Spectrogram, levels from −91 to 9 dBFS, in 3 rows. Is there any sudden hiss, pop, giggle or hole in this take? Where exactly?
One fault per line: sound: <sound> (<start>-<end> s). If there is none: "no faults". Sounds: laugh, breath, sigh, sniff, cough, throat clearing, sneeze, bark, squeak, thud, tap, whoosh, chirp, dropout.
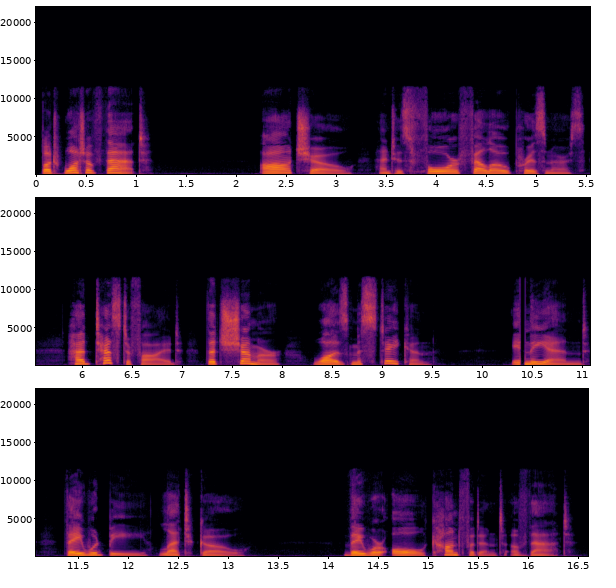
sound: dropout (10.4-10.4 s)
